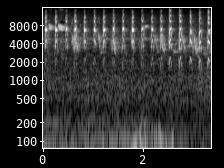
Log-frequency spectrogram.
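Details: Nestling middle spotted woodpeckers being fed at the nest cavity by their parents, filmed with a Panasonic FZ2000 at 120 frames per second: a fast series of high, squeaky chirps, about five per second, with a low hum underneath.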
